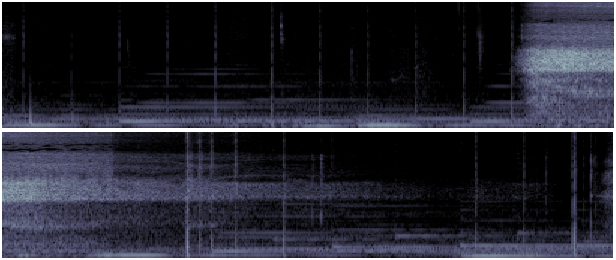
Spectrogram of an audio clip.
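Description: A slow exhaled breath: one soft, airy hiss lasting about a second and a half, rising above a quiet, low, droning background.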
